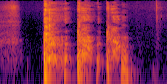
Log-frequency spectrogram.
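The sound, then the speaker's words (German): A heavy cough: three or four harsh, loud bursts in quick succession, with a short quiet breath before them and no speech. “Das war jetzt ein fetter Husten”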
